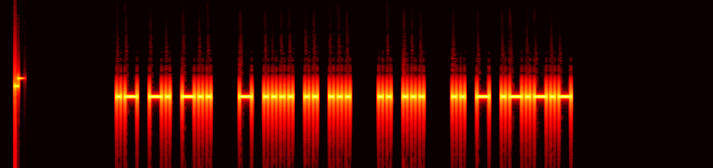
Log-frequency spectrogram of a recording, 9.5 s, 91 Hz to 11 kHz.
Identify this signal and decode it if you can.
Morse code, heard as a keyed tone, about 22 wpm, 700 Hz. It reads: AND THIS IS IT.
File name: practice / 22wpm / Sentences with 3-Word Phrases - 22wpm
